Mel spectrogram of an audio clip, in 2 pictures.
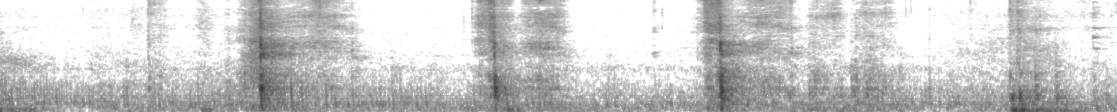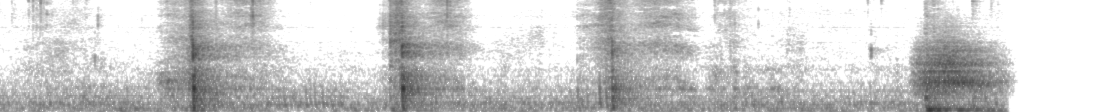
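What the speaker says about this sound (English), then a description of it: "I might just cut them into quarters before I put them into the pot." Knife slicing through big strawberries into quarters on a board, eight or so distinct soft thuds spaced about a second apart, close and quiet with a faint wet squish between cuts and no talk.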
